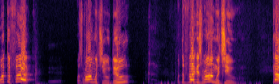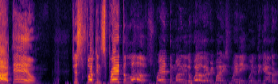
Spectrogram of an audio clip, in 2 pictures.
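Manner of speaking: pitched way up, loud, passionate yelling. Telling someone off for not paying Scotty, the speaker is yelling. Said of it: "I'm yelling because I'm passionate".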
